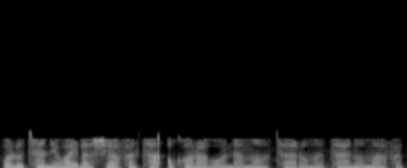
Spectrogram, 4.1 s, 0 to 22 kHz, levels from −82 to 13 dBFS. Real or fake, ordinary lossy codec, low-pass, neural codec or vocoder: fake; AAC, 16 kbps; 10.8 kHz; codec, 24 kHz, 0.9 kbps, WavTokenizer, medium speech release version 1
